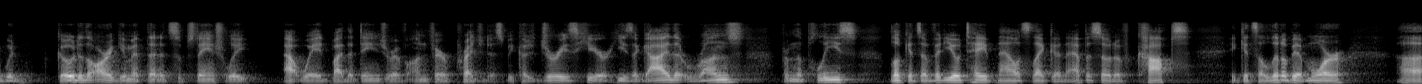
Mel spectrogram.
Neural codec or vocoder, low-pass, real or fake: codec, 24 kHz, 0.5 kbps, DualCodec; 7.2 kHz; fake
